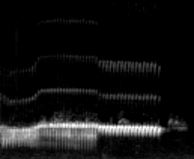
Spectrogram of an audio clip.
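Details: Canary song from a training lesson for young canaries. A loud, fast, buzzy rolling trill holds a high steady pitch, rising slightly, then fades into a brief softer note.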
